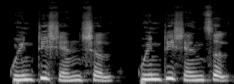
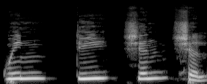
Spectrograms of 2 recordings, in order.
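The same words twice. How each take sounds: First: Said in the usual way. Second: क्विंटिशेंशल drawn out slowly, syllable by syllable. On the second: Shown as a demonstration. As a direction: stretch क्विंटिशेंशल slowly for students. (क्विंटिशेंशल को धीरे धीरे तोड़कर बोलिए) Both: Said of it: "तो meaning पूरी".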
